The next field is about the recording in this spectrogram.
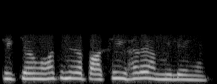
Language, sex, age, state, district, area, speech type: Hindi, female, 18-30, Bihar, Begusarai, rural, conversation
